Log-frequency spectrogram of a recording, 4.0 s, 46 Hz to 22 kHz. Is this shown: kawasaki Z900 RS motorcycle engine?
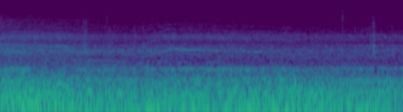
yes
